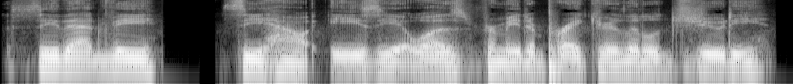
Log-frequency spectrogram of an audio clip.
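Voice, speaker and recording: A man's voice: deep voice, moderate pace, dark tone, no echo, clean studio sound. A man voicing a menacing male gang captor in an audiobook, mocking and gloating.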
